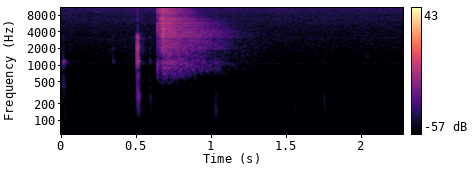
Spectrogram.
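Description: A pause with near silence. About half a second in there is a single mouth click, then a brief intake of breath on the speaker's headset microphone.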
